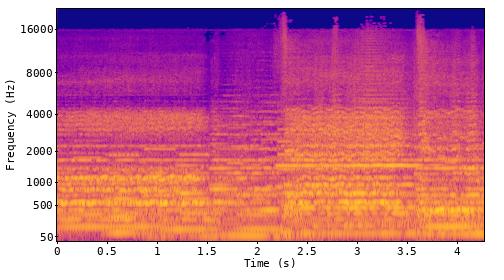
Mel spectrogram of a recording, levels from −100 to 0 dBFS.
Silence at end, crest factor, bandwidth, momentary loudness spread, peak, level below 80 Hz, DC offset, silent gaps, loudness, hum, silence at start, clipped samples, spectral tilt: 0 s; 14 dB; 20 kHz; 7 LU; 0 dBFS; -32 dBFS; under 0.1%; none; -14 LUFS; none; 0 s; under 0.1%; -4.5 dB/octave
